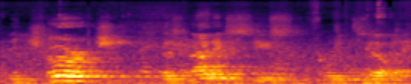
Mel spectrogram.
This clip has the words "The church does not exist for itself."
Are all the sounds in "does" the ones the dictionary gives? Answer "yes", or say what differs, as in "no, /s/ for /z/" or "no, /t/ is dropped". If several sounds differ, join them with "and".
yes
